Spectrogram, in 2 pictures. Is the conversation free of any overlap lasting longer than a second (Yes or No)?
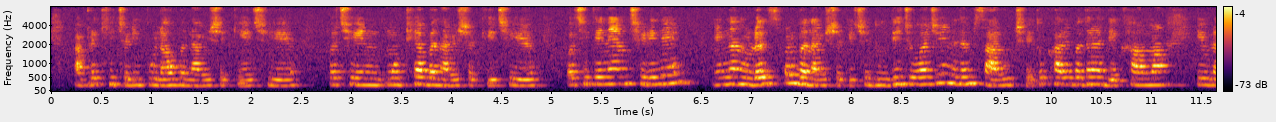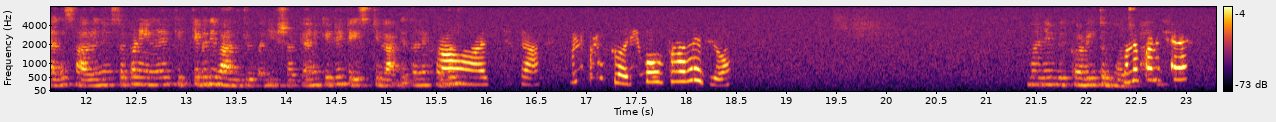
Yes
